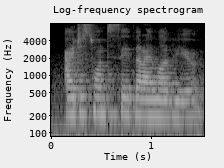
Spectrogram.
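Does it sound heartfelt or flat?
flat. It is said flatly, without real feeling.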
